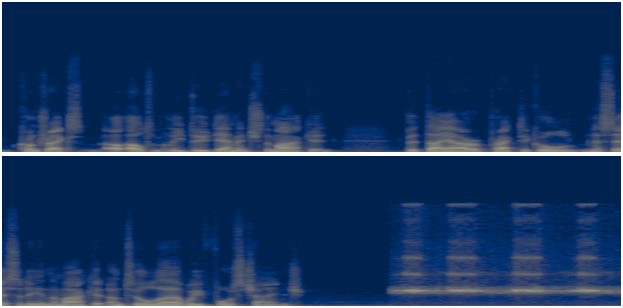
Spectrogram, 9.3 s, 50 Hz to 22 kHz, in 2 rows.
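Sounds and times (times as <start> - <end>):
speech: 0.2 - 7.0, 7.6 - 7.8
cricket chirping: 7.6 - 9.2.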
